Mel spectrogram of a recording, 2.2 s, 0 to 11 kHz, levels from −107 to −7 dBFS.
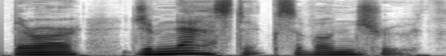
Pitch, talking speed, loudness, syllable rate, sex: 130 Hz, 135 wpm, -19 LUFS, 5.7 syllables/s, male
